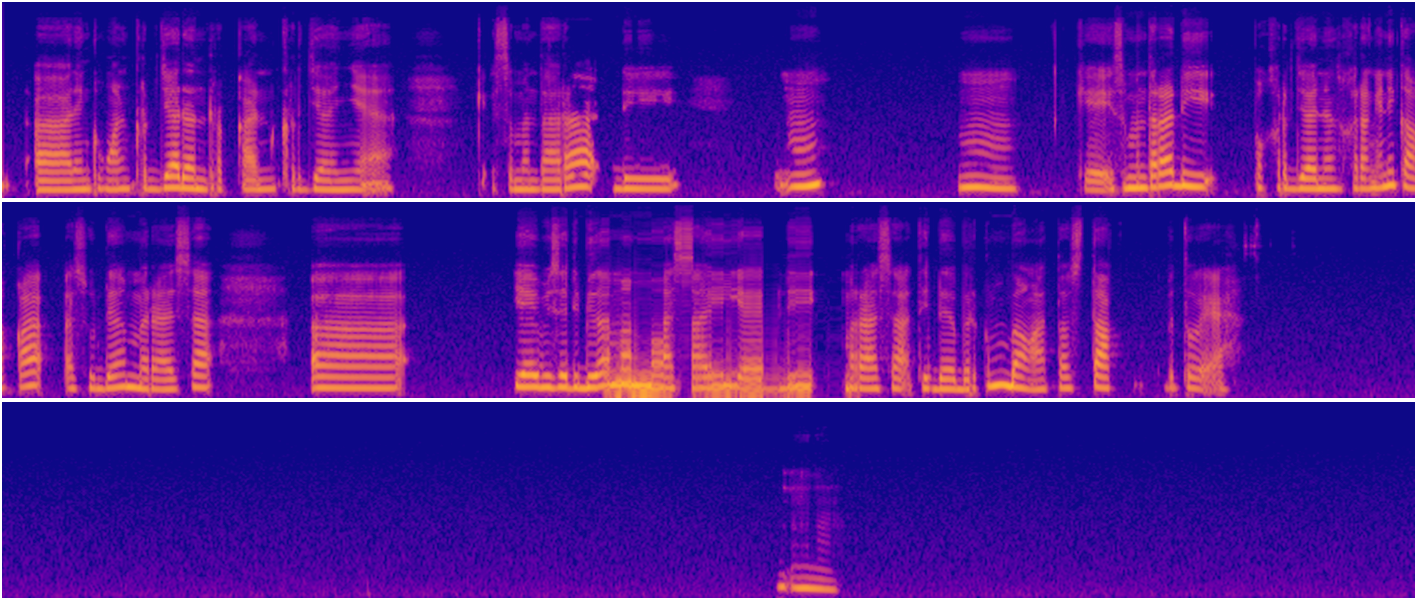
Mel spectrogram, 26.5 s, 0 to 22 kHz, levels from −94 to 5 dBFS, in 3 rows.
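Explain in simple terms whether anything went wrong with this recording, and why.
Something does go wrong, from about 12.59 to 14.19 s. The speech suddenly turns into a stiff, metallic buzz that still roughly follows what's being said. That's robotic sound from repeated short buffers. The likely cause is new audio arriving too slowly, so the playback keeps looping a tiny slice, roughly 15 ms long, to fill the gaps, and about half the sound gets replayed instead of played fresh. Those loops stamp a fixed hum of about 66.8 Hz over everything.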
